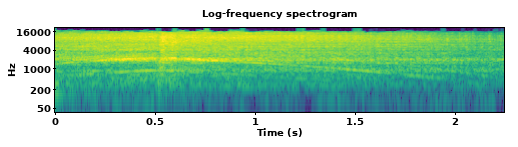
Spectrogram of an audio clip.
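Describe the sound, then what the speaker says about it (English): An Ozito 18V cordless angle grinder with soft start, a high whine that swells as the motor spins up, then holds and begins to fade, heard close with no voices. "it's a soft start, so there's no kick when it starts"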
